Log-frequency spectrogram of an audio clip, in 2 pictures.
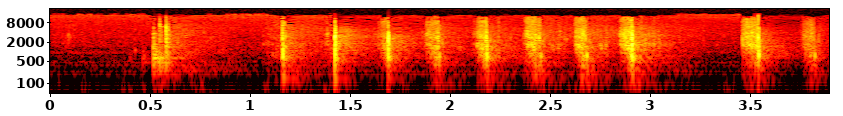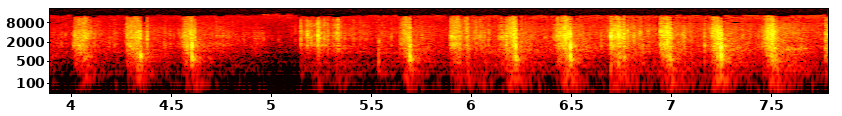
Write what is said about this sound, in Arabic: طبعا فيني افرم الملفوف كيف ما بدي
